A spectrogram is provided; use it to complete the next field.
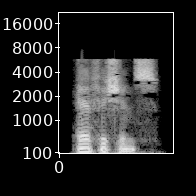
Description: efficience - definition of efficience - synonyms, pronunciation, spelling from Free Dictionary
efficience \ef*fi"cience\ ([e^]f*f[i^]sh"ens), efficiency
